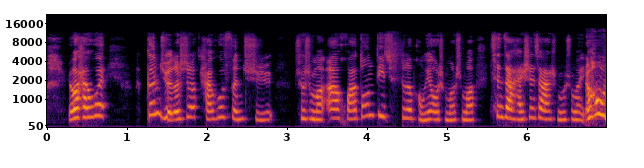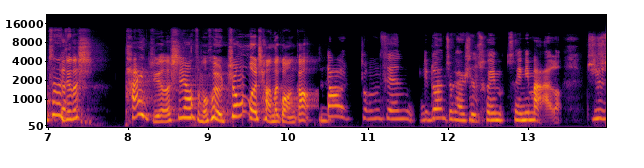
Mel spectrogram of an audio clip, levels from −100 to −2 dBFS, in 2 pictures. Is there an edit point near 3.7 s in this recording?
no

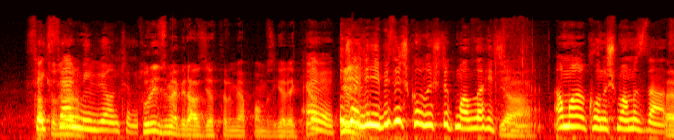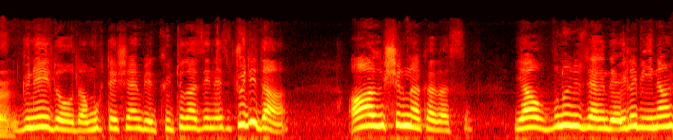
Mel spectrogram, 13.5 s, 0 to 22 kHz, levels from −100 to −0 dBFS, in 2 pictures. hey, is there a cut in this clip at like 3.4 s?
yes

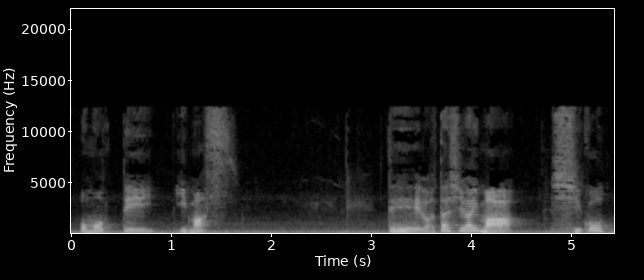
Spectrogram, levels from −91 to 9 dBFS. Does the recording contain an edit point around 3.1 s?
yes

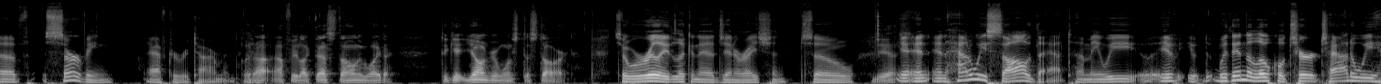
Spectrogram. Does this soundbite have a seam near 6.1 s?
no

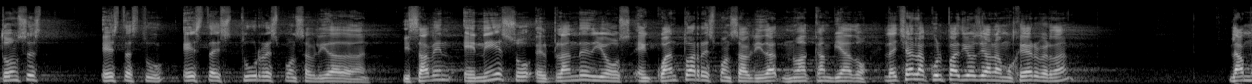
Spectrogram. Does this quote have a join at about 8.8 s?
yes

